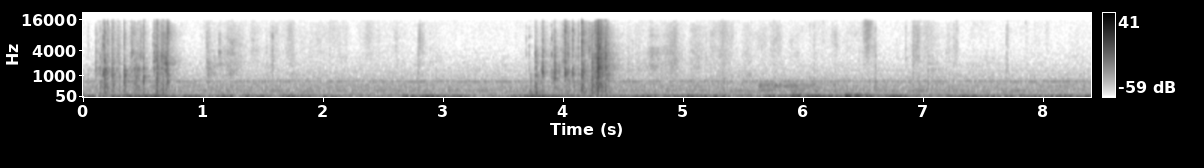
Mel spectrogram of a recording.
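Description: Tarot cards being shuffled by hand: two short bursts of rapid flicking, each about half a second long, one just after the start and one about four seconds in, with a few lighter card ticks between.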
